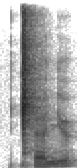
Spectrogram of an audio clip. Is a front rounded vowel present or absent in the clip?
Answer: present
